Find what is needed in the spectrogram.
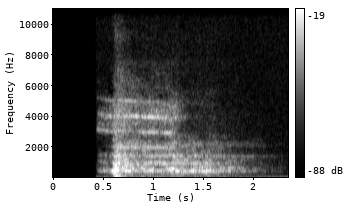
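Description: A faint guitar chord struck about half a second in, ringing and fading away over the next two seconds.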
